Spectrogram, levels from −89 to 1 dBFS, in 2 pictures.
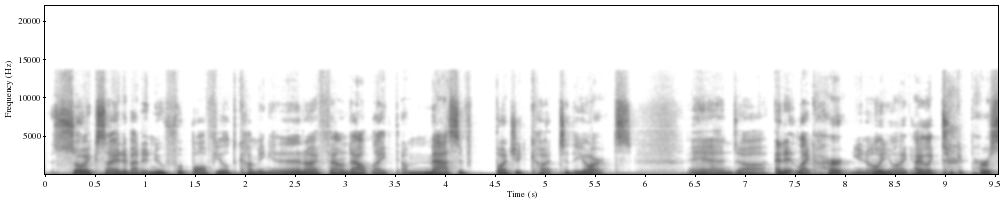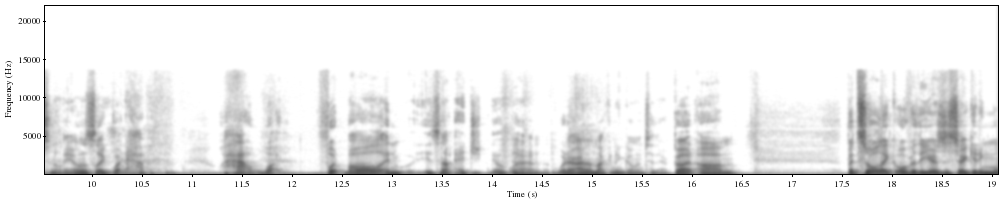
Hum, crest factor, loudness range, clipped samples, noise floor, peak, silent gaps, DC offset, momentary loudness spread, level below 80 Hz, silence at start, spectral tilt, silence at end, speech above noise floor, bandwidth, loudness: none; 18 dB; 3 LU; under 0.1%; -58 dBFS; -14 dBFS; none; 0.9%; 10 LU; -44 dBFS; 0 s; -5.5 dB/octave; 0 s; 26 dB; 14 kHz; -32 LUFS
